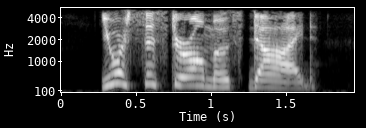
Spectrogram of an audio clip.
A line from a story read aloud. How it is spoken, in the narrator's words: Ma yells into my face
